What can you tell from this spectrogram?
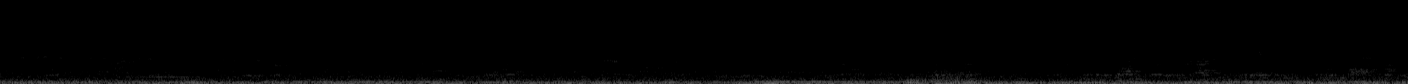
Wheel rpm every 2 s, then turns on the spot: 0, 0, 0, 0, 0, 0, 0.
none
